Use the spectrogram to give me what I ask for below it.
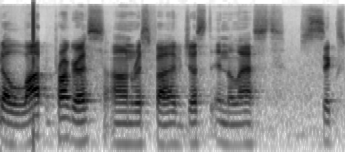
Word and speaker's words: RISC-V: wiki page on wiki Debian not org slash risky or risk 5 as it's supposed to be pronounced so risk 5 is an open-source instruction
